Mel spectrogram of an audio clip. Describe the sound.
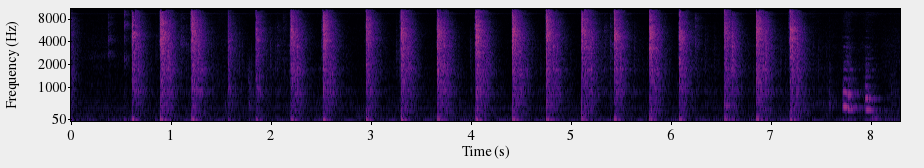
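Rapid, steady tapping of a toy hammer used by a child: many sharp, bright knocks in an even, quick rhythm, with a few softer clicks trailing off at the end.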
